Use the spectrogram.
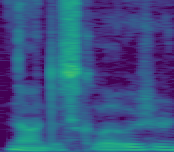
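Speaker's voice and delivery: ordinary talk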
